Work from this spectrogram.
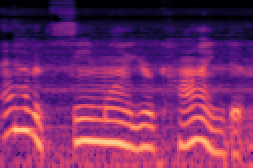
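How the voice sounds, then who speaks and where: Against clear background noise, a man performs a put-on character voice, pitched high and delivered at a moderate pace. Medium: read story.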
